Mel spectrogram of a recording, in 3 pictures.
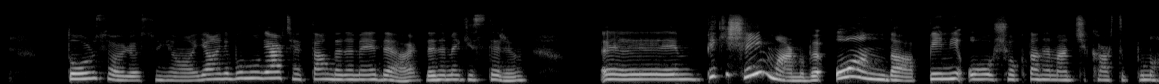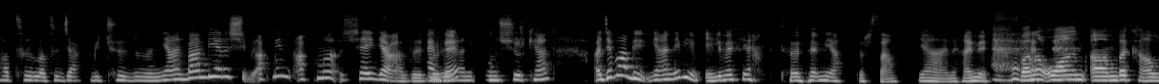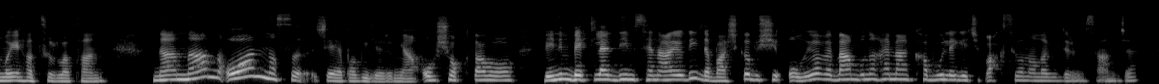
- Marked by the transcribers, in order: laughing while speaking: "elime filan dövme mi yaptırsam?"; chuckle
- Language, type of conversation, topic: Turkish, advice, Ailemde tekrar eden çatışmalarda duygusal tepki vermek yerine nasıl daha sakin kalıp çözüm odaklı davranabilirim?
